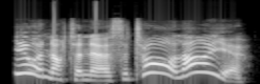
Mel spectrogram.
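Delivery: high, loud Yorkshire accusation; mother accuses the fake nurse, high and loud; suspicious accusation. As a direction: call out the liar. Woman accuses the visitor.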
